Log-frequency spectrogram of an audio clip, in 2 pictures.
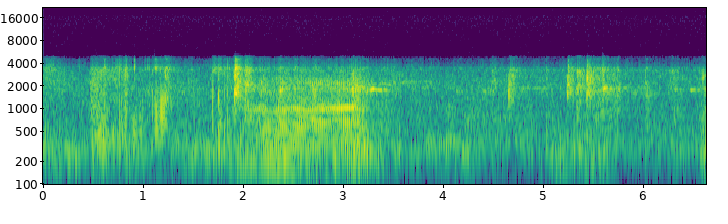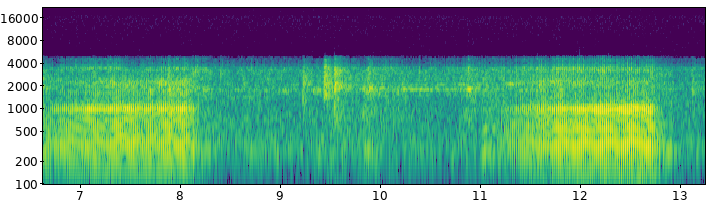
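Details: Shar pei puppy, 15 weeks old, sleeping, with loud rattling snores about every four to five seconds, roughly 13 a minute, and quieter breathing noise between them: snoring.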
